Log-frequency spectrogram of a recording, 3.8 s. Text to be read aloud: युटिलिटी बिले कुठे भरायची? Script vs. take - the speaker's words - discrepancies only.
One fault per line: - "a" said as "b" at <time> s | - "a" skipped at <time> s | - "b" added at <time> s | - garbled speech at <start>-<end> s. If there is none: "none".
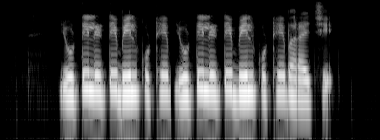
- "युटिलिटी बिले कुठे" added at 1.8 s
